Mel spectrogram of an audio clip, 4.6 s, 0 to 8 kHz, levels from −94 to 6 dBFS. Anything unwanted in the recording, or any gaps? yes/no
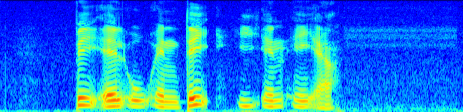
no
